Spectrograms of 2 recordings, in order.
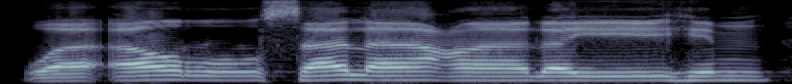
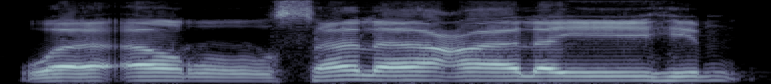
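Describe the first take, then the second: Both takes have the same delivery.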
